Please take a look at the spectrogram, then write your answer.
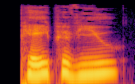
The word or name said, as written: per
